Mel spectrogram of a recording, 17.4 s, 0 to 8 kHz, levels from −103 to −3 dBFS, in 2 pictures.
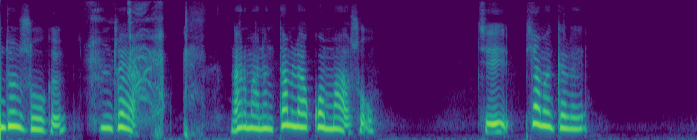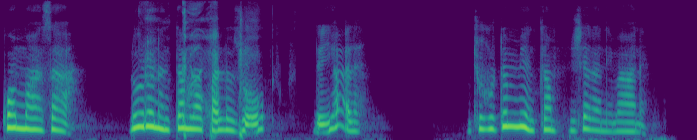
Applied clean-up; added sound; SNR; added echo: neural mask model Resemble Enhance denoiser.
